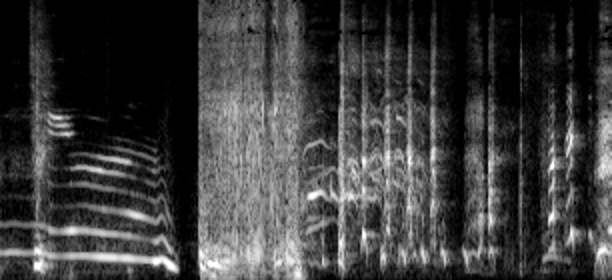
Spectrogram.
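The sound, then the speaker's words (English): A long, droning burp-or-fart-like sound slides downward in pitch, followed by a harsh noisy burst, then voices chatter and laugh. “Are you burping? Or are you? My bowel discomfort.”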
